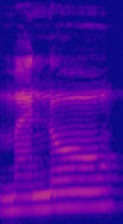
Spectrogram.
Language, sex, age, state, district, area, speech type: Punjabi, male, 60+, Punjab, Fazilka, rural, read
